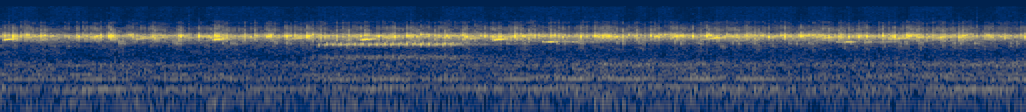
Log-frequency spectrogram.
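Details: Nighttime tree frog chorus from a North Carolina backwoods swamp, a continuous shrill ringing wall of sound with one lower sustained note partway through and faint murmuring calls lower down.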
